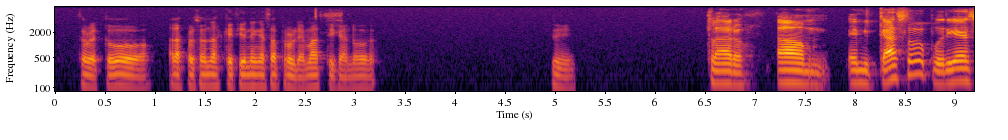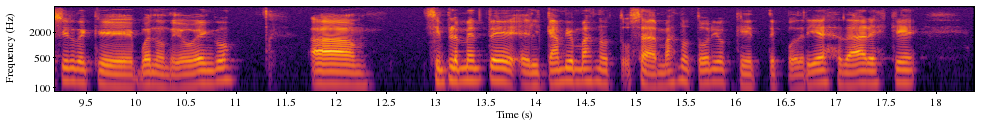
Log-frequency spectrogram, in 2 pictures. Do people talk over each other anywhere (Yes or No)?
No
